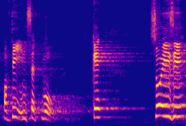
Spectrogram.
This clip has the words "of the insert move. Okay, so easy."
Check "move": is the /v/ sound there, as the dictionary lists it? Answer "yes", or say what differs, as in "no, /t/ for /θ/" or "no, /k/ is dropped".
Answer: no, /v/ is dropped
